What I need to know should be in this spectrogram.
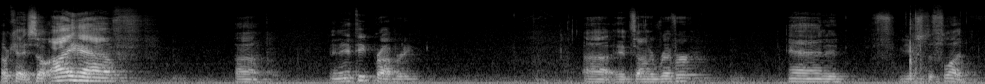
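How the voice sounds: A man talks slowly at medium pitch, with ordinary pitch variation. Long, frequent pauses break up his speech amid audible room echo.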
